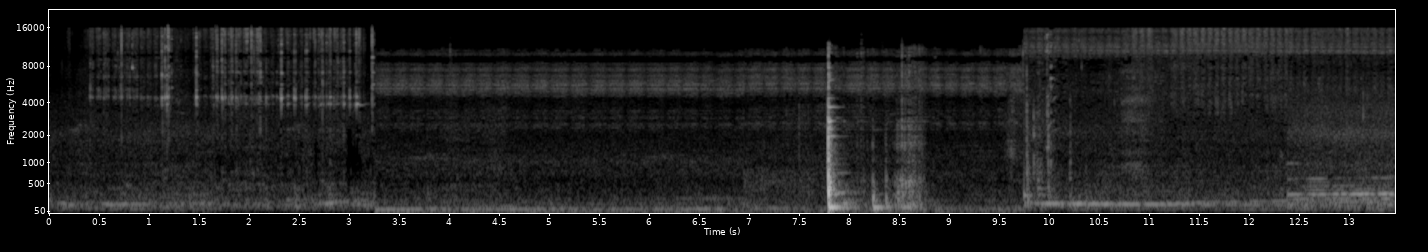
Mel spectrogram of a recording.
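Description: Toothbrush scrubbing the polished metal fuel tank of a PT-1 kerosene stove over soapy water. A single sharp clink a little past the middle, with a few lighter clicks after it, as the metal tank knocks against something.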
